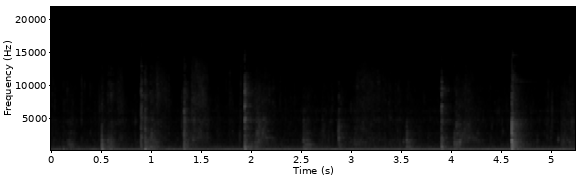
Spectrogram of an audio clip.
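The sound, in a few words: stirring homemade taco seasoning into meat in pan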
